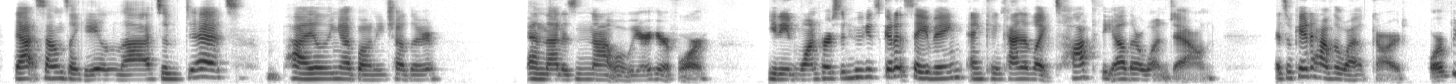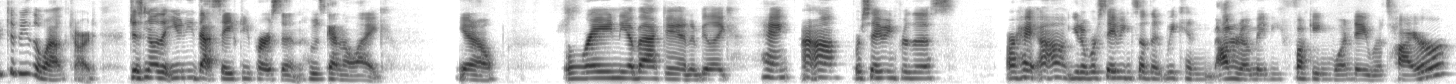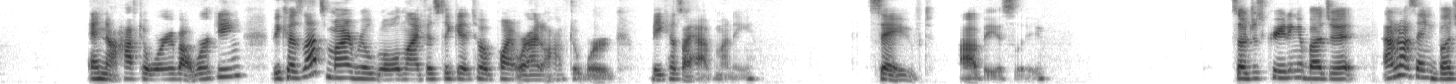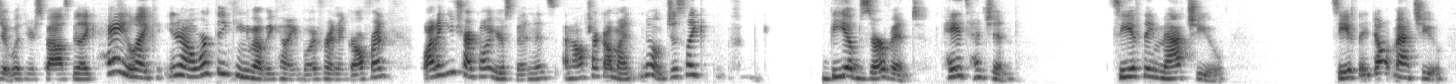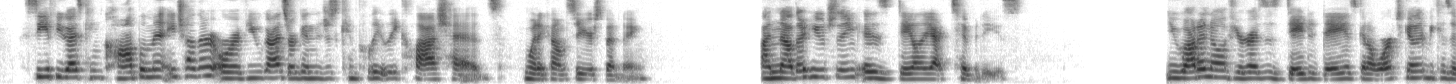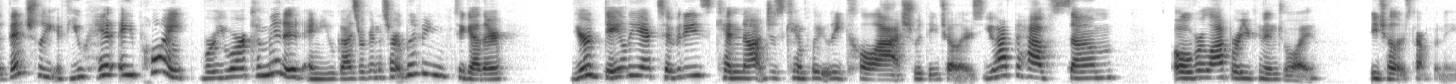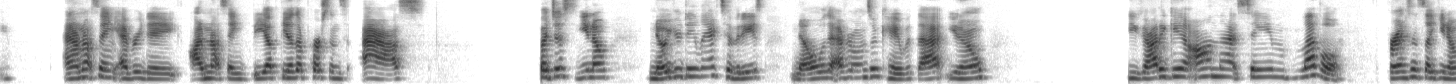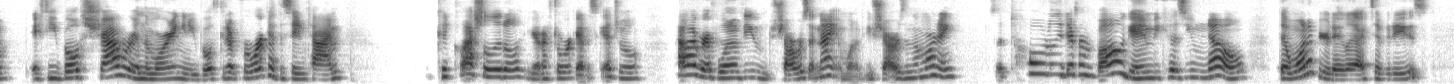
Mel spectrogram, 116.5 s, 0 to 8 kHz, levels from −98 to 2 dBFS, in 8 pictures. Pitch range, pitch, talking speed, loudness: 195-270 Hz, 225 Hz, 195 wpm, -24 LUFS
